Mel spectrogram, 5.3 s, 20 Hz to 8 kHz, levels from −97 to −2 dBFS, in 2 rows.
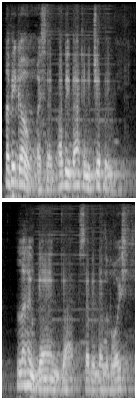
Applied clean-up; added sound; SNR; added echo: neural separator model SepFormer DNS4.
